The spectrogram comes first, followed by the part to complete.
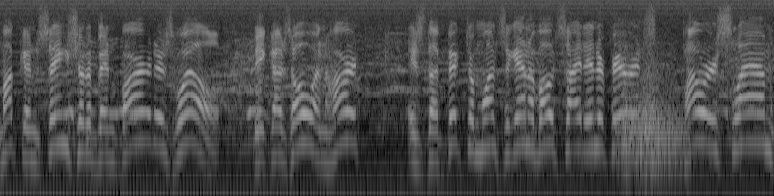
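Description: An excited man speaks at an extremely high pitch in a raised, projected voice. Clear music plays behind him, and the sound is dry with no echo. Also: ordinary pitch variation, moderate pace. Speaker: wrestling color commentator. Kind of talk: live wrestling commentary. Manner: analytical, emphatic, excited as action builds.

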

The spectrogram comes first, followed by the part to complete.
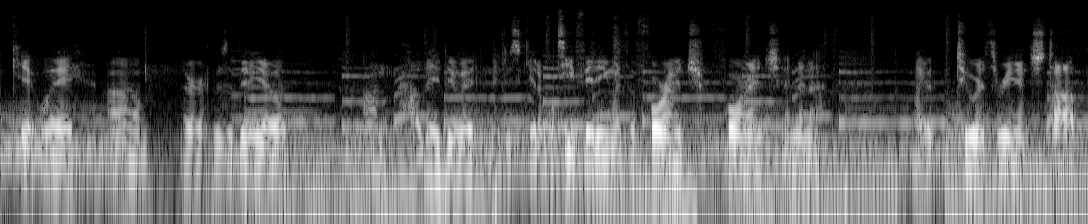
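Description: Clear music plays in the background as a man talks at a moderate pace. He leaves long, frequent pauses. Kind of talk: casual DIY commentary. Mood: frustrated, unimpressed. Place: garage. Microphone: phone near.

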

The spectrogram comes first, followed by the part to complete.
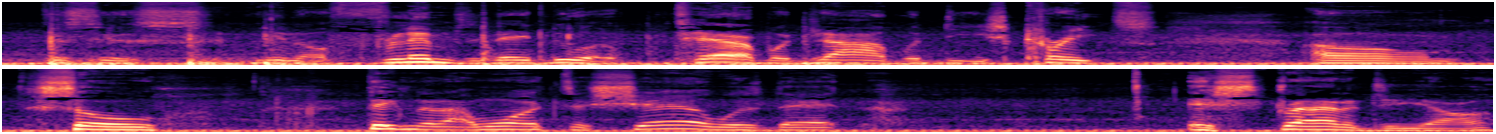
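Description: Against noticeable background noise, a man speaks at a fairly slow pace with long, frequent pauses, in a dry sound with no echo. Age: 30s. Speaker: hotshot truck driver and vlogger. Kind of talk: casual vlog. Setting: outdoors by his trailer. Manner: relaxed, many fillers. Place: street. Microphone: phone near.

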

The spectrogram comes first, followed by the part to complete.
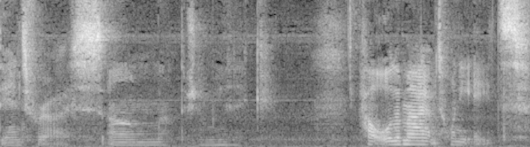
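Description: A woman whispers at a very slow pace, her loudness swinging widely. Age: 20s. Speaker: live streamer. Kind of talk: casual chat. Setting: home kitchen. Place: home room. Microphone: phone near.

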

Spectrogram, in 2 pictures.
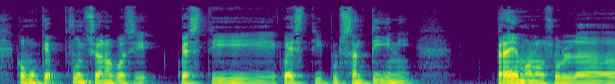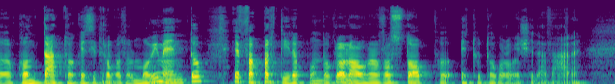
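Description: A man's fairly low, somewhat breathy voice shows big swings in loudness against a quiet background. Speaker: watch hobbyist YouTuber. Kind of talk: tutorial. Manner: casual, hesitant with fillers. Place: workshop. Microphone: phone near.

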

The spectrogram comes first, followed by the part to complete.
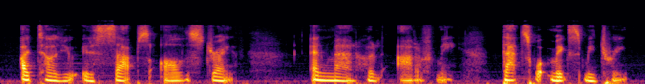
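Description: A put-on character voice with vocal fry and a slightly husky edge. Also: man, fairly high pitch for a man, fairly even intonation, fairly slow pace.

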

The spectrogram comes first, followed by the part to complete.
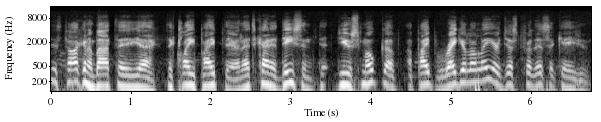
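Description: A man's fairly high voice with an American accent, fairly quick with hardly any pauses, lively intonation, a bright, sharp tone and a dry sound with no echo. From northern New York. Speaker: local TV host and interviewer; local TV host, interviewer. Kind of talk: on-location event coverage and interviews. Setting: outdoors at a commemoration ceremony. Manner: chatty, jovial. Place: open country. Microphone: handheld.

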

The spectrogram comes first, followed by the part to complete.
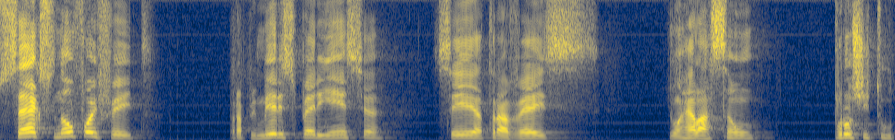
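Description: Against a quiet background, a man with a fairly high pitch and ordinary pitch variation speaks at a moderate pace with long, frequent pauses. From Brazil, Ceará (Northeast). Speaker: pastor. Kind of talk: sermon. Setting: church. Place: church. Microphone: headset.

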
